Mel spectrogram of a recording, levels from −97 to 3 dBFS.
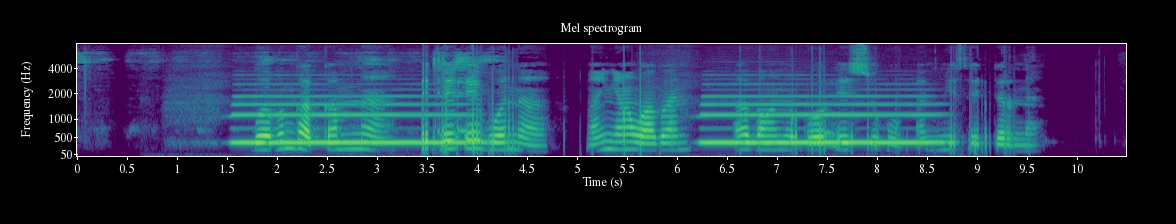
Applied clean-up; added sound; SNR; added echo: none; Wind instrument, woodwind instrument; -3 dB; none.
